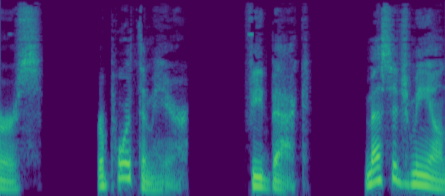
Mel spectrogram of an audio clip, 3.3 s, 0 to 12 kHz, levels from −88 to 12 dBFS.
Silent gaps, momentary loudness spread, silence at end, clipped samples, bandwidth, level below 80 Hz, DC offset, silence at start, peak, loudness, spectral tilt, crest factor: 0.43-0.64 s, 1.53-1.74 s, 2.43-2.64 s; 14 LU; 0 s; under 0.1%; 12 kHz; -46 dBFS; under 0.1%; 0 s; -4 dBFS; -20 LUFS; -6 dB/octave; 16 dB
